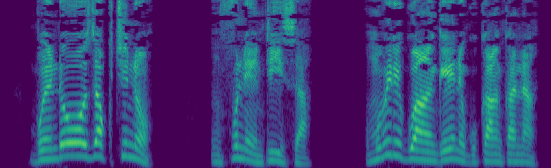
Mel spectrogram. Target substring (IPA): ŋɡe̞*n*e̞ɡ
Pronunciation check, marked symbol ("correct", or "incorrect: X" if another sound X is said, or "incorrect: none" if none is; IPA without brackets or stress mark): correct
